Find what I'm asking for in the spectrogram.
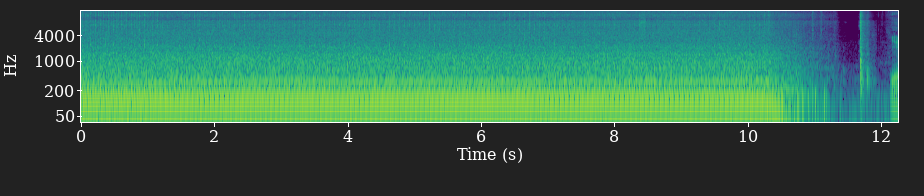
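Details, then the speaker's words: MTD Powermore 139cc walk-behind mower, started on choke after a spring tune-up (new spark plug and air filter, before oil change); small single-cylinder engine runs steady and even at a fast beat, then cuts out, working perfectly; normal running. "sounds like she's working perfect."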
